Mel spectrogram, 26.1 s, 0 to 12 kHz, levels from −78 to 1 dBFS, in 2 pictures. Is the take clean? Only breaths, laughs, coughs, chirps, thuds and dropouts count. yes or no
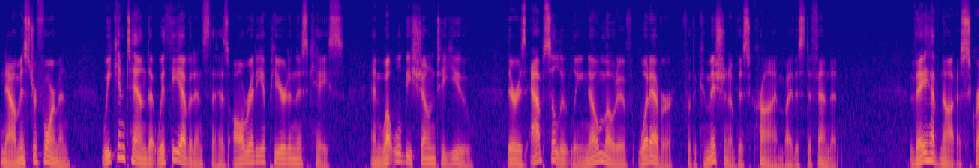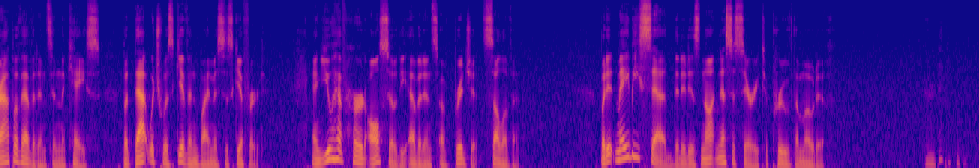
no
